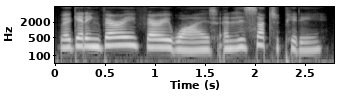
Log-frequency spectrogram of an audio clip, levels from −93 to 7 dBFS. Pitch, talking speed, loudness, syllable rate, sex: 210 Hz, 260 wpm, -16 LUFS, 6.3 syllables/s, female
